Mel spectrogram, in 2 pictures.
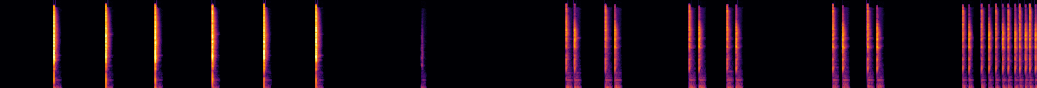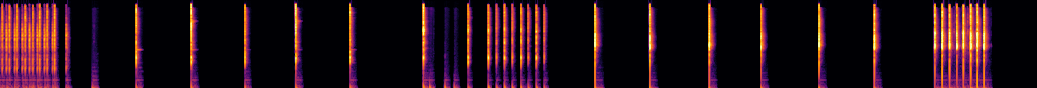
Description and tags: Different switches being flicked and pressed in single and multiple phases.
Button, Click, Flick, Light, Off, On, OWI, Push, Switch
